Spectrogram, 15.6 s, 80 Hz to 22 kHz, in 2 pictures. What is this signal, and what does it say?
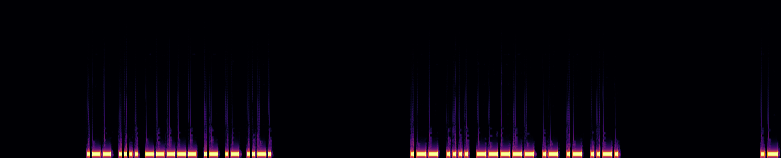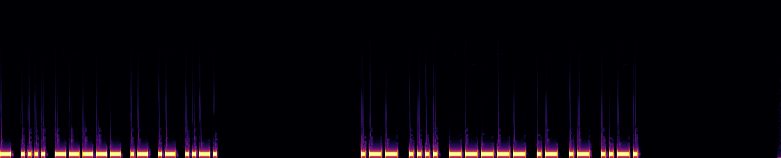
Morse code, heard as a keyed tone, about 36 wpm, 700 Hz. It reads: WH0AAF WH0AAF WH0AAF WH0AAF
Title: Speed Racing - USA Call Signs 30wpm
